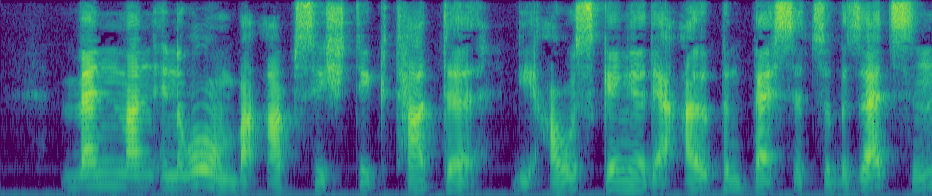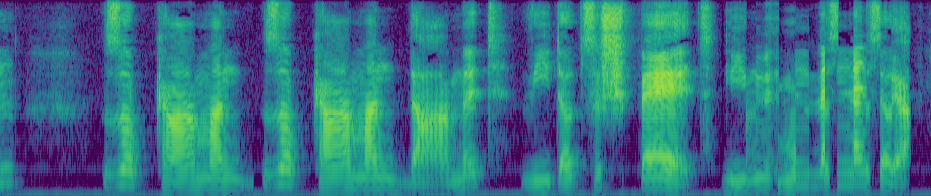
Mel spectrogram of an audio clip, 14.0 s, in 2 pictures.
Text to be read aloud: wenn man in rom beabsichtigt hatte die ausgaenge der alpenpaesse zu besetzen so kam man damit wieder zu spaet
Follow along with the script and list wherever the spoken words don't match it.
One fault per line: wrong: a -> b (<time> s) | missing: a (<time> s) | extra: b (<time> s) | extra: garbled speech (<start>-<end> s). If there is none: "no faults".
extra: so kam man (8.9 s)
extra: garbled speech (12.4-13.8 s)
